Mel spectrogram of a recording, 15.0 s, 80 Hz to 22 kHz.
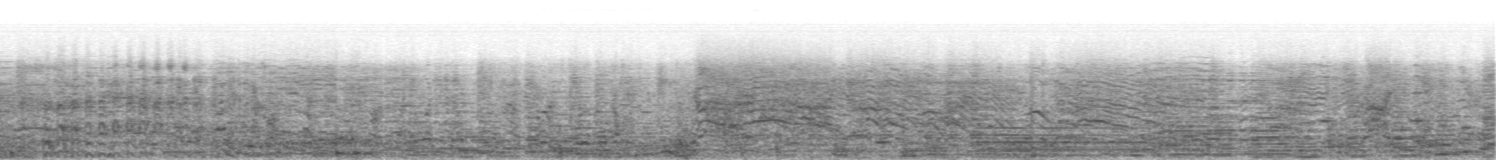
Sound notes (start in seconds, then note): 0.0 men laughing; 6.9 men yelling; 7.3 pensive orchestra music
